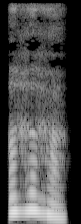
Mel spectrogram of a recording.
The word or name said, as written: ಅಹಹ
